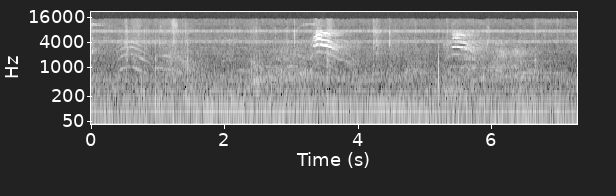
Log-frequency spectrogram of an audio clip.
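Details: Kittens in a box, several short high meows with rising-then-falling arcs around one and a half, three and a half and five and a half seconds, over a steady low hum and faint room noise.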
